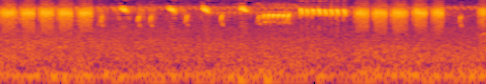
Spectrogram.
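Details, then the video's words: Song of a black-browed reed warbler serving as a training model for songbirds: jumbled scratchy chatter with quick whistled slurs and a short rapid trill, over a rumbling low background noise. "MASTERAN HANDAL BURUNG KERAKBASI ALIS HITAM"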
